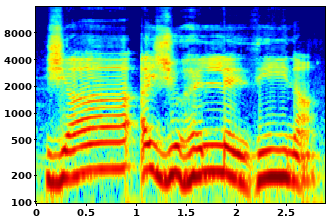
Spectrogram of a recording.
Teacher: یا کے اوپر آپ کو مد نظر آ رہی ہے، اس مد کو لمبا کر کے پڑھنا ہے کیونکہ اس مد کی مقدار تقریباً 3 الف کے برابر ہے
